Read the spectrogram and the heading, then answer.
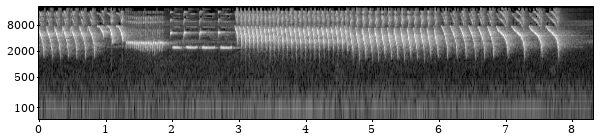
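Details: Atlantic canary (kenari) singing while seeking a rival, material used to train young canaries; high rapid chirps and trills, shifting into a steady fast trill, then descending sweeping notes repeated several times a second, closing in quiet.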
